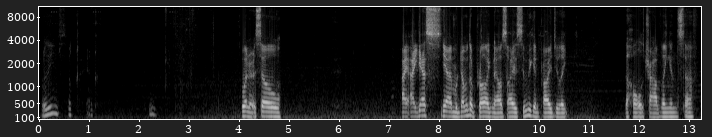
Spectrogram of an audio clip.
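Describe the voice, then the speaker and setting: A young man streaming a game, hoarse and tired, rambling casually as he thinks aloud. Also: medium pitch, steady tone, measured pace, long pauses. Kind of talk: casual live-stream commentary.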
